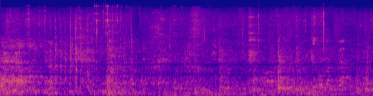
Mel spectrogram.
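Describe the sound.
Busy clatter and scraping of chairs being moved to the side of a room to clear an open space at the front, with scattered knocks and thumps throughout and a murmur of voices underneath, steady.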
